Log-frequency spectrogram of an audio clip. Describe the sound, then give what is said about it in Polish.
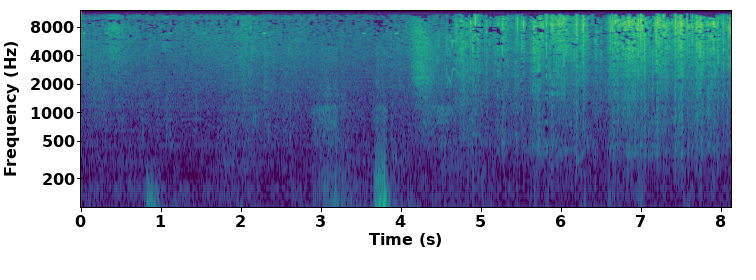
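Paper rustles and crinkles as sheets of paper and pens are handed out, with a couple of soft low thumps early on and a steady shuffling texture building toward the end, no one speaking. “Ja bym poprosił, żeby rozdano kartki.”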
